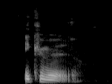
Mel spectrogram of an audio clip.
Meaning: feminine singular of écumeux
- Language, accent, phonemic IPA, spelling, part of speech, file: French, France, /e.ky.møz/, écumeuse, adjective, LL-Q150 (fra)-écumeuse.wav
